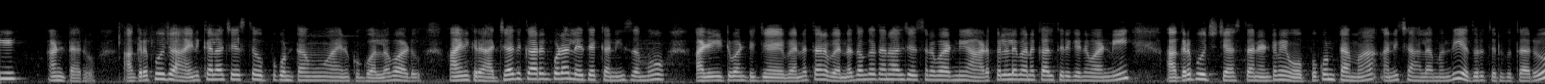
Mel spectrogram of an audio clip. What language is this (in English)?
Telugu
